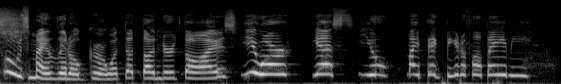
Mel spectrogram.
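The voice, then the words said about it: Cooing baby voice. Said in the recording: “in her baby voice”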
